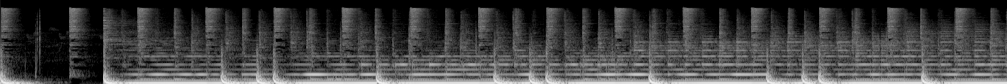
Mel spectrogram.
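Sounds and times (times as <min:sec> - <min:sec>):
electronic music with heavy bass: 0:00.0 - 0:00.4, 0:01.0 - 0:10.0.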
